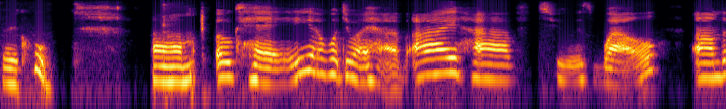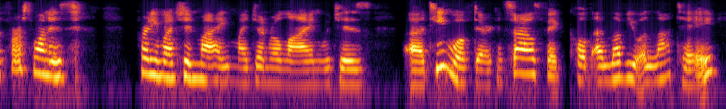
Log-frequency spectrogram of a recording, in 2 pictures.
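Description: A woman's voice: medium pitch, expressive, measured pace, vocal fry, husky. A woman co-hosting a podcast, chatting casually in a rambling, conversational way full of asides. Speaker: podcast co-host. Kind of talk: casual podcast chat, recommending audio stories. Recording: muffled, lo-fi voice recording.

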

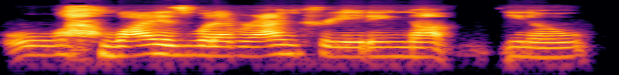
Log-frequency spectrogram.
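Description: Female podcast host, husky and low, chatty and rambling, slightly dull lo-fi sound. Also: flat delivery, moderate pace. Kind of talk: casual panel chat.

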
